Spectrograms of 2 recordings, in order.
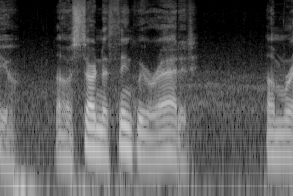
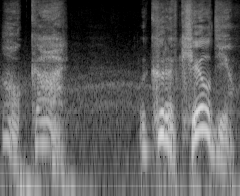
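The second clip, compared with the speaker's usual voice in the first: higher, startled outburst after a scare; shaken exclamation; 5 semitones higher, 3 dB louder than usual. Acted. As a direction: blurt it out, rattled by the near miss. Nearly shot a stranger.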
